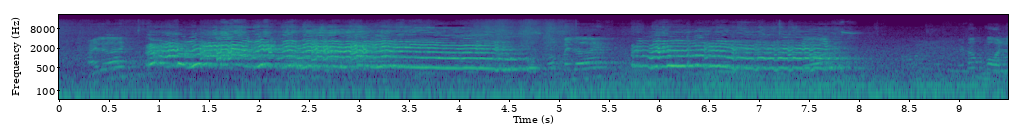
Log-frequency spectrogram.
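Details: Husky from a funny pet compilation giving two long, wavering howl-like vocalizations, each a drawn-out tone that wobbles and slowly falls in pitch, with a short pause between them over a steady low background rumble.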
